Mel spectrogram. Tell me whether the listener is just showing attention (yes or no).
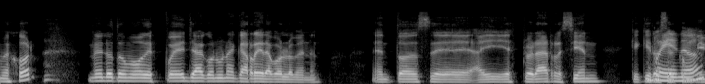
yes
